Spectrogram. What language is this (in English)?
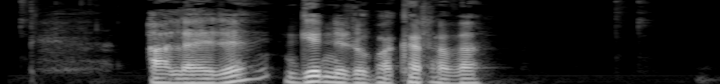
Basque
